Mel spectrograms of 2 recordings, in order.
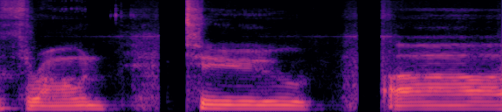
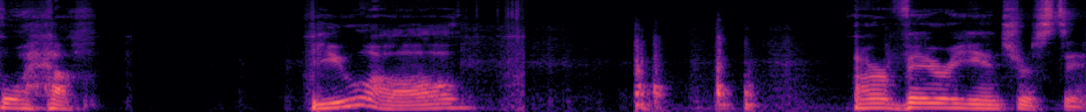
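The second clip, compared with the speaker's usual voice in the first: voice of a giant woman; 2 semitones higher than usual. Voicing the young storm giantess greeting the small folk: Sarissa voice. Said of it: "She's like".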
